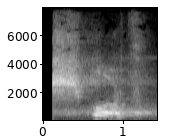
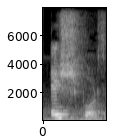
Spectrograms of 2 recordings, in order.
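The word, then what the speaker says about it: Sport: مثل شتول شترس یا شپورت شپورت شپورت شپاگتی شپس دقت کنید که اینها رو اش تلفظ نمیکنیم نمیگیم اشپاگتی اشترس اشپورت میگیمپورت شپاگتی یادتون باشه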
